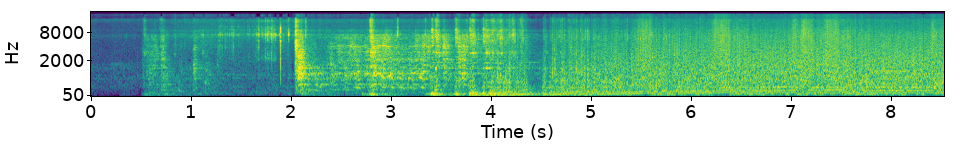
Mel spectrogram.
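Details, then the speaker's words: 1972 Chevelle rescued from a field, first crank after sitting: several cranks and coughs, then it catches and runs high and steady, never settling to idle. The throttle is stuck open. "all right well the throttle stuck as you can probably tell anyway it runs as you guys could probably tell at home the throttle stuck which is not good"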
